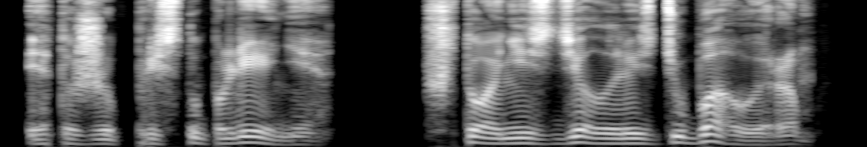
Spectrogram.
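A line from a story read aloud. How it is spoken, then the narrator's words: Through gritted teeth. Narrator (Russian): произнес сквозь зубы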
